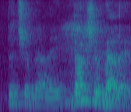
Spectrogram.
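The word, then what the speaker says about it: Deutsche Welle: Dutch Valley, that's how you pronounce DW.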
